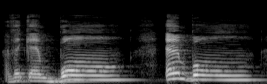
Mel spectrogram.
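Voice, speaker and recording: A man's voice: high-pitched, very slow, darkish tone. A man from Cameroon, delivering an indignant, sarcastic monologue rant as a vlogger.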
